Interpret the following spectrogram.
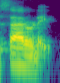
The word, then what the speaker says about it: Saturday: En vez de der, pronunciamos Saturday, el T-U-R, Saturday, ¿verdad? ¿No les había pasado eso? Yo creo que cuando yo lo vi, nunca nos habíamos dado cuenta que es der. Fíjense, la pronunciación es der.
